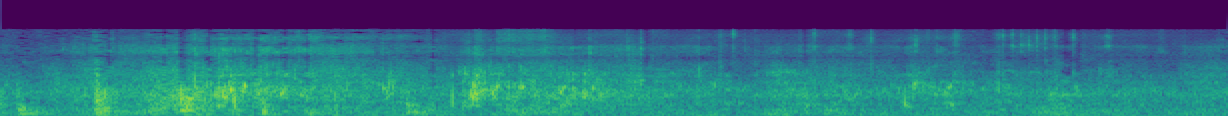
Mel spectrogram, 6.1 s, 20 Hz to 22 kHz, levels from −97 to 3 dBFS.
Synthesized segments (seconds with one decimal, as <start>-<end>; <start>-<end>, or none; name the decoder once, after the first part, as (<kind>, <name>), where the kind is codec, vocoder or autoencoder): 2.2-6.1 (codec, DAC)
